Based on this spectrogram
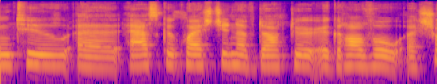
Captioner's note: speaking in French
